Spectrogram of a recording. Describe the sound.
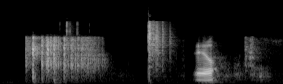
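Dice are rolled for a psychology check during a tabletop horror role-playing campaign set on the Orient Express: a loud rattling burst, then a sharp clatter, with a brief voice and a softer knock after it.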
